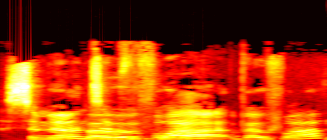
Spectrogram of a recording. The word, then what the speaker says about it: Simone de Beauvoir: Simone de Beauvoir? – Yeah.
